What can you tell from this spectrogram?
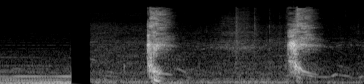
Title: Uncovered natural sneezing compilation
